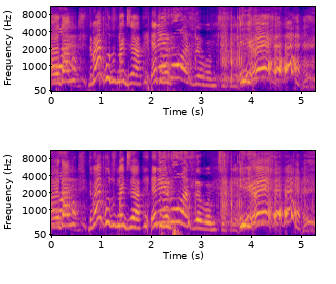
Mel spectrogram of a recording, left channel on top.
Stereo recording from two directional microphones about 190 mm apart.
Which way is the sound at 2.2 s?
60° right (ahead or behind).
